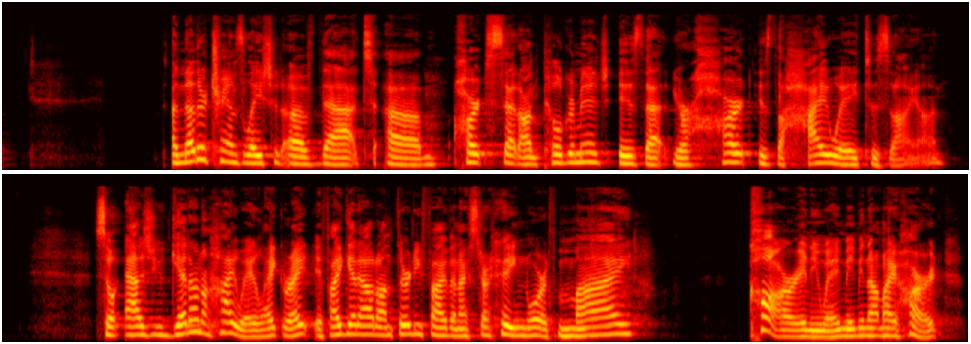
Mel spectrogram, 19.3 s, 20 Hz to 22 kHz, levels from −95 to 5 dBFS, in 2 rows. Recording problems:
none

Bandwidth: 16 kHz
